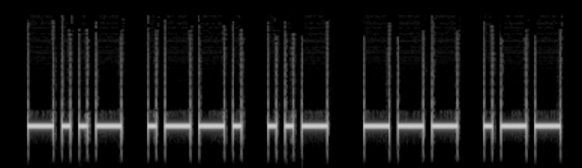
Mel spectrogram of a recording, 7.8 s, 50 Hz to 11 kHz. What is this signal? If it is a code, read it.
Morse code, heard as a keyed tone, about 10 wpm, 800 Hz. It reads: XPUOW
